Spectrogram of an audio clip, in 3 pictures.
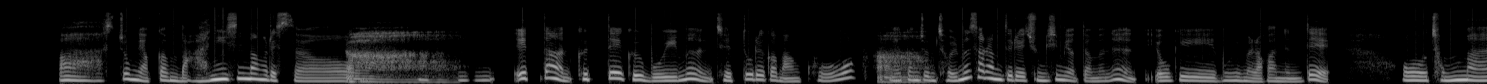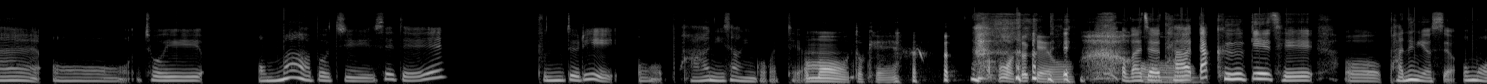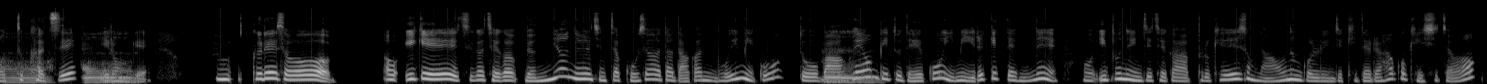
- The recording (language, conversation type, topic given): Korean, advice, 파티나 휴일이 기대와 달라서 실망하거나 피곤할 때는 어떻게 하면 좋을까요?
- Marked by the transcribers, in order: distorted speech; other background noise; laugh; laughing while speaking: "어머"; laughing while speaking: "네"; tapping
